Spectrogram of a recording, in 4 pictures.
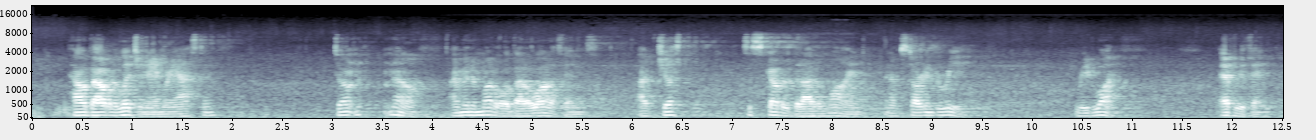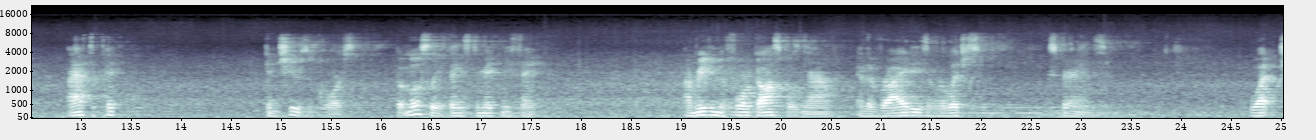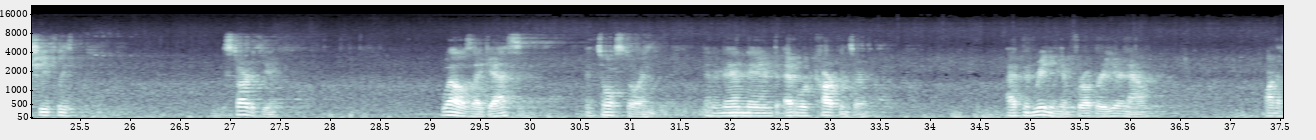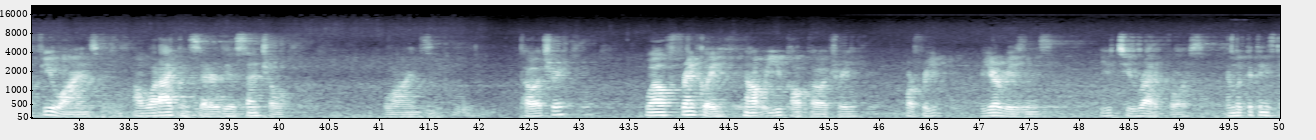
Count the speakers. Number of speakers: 1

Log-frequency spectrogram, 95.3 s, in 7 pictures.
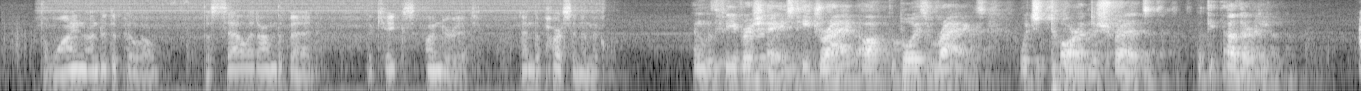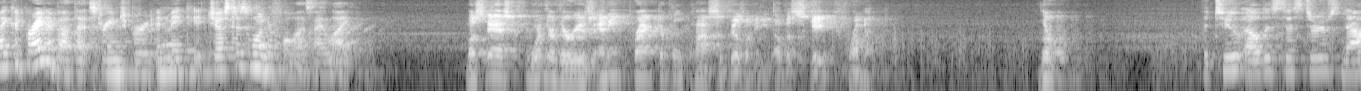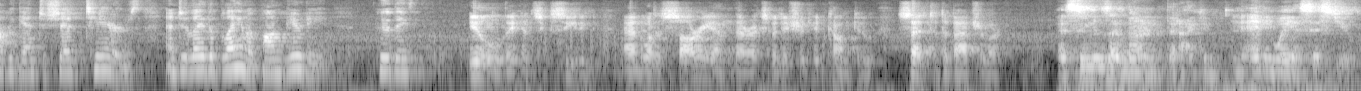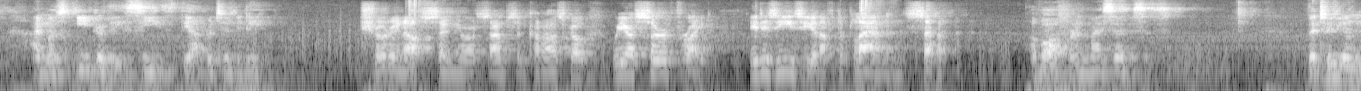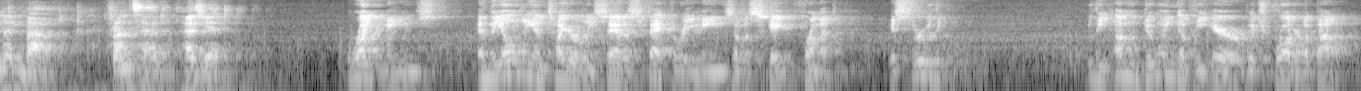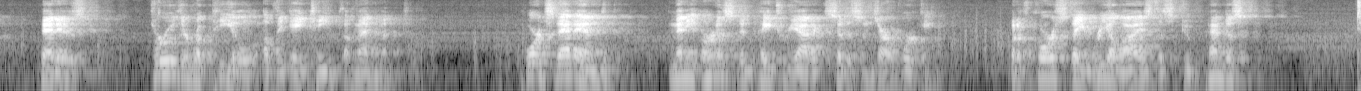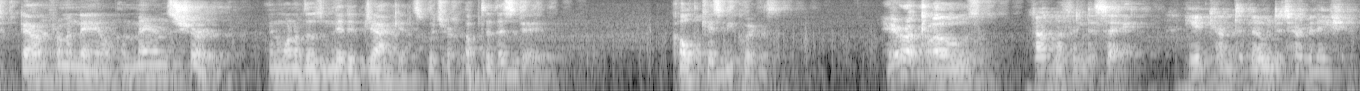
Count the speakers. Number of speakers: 7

